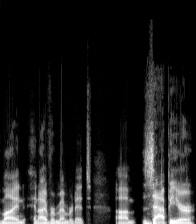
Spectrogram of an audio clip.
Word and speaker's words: Zapier: Zapier makes you happier. And that's how I remember to Oh, pronounce it. that's good. So And it's a zap, right? It's not a zape.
